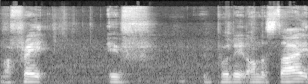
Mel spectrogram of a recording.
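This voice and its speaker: A man speaking at a very slow pace. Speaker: RC car hobbyist. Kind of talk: casual talk to camera. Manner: hesitant, many fillers.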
